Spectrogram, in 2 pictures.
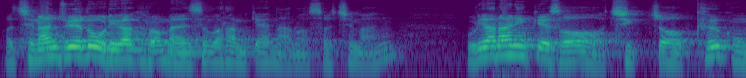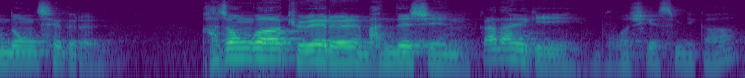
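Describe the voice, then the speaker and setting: A male pastor preaching a sermon in a measured, earnest way, putting rhetorical questions to the congregation. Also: medium pitch, expressive, fairly bright tone. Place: church sanctuary. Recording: echoey church hall.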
